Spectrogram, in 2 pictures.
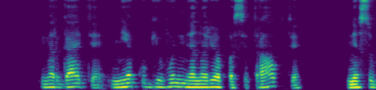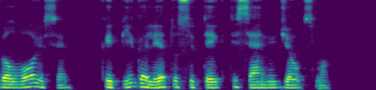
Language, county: Lithuanian, Šiauliai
